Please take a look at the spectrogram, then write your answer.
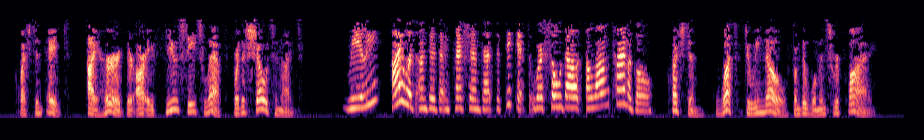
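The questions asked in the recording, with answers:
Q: What do we know from the woman's reply?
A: She is surprised; she thought the tickets had been sold out long ago.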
